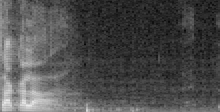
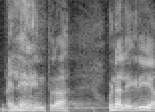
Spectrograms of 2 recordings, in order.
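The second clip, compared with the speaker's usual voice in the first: ordinary delivery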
